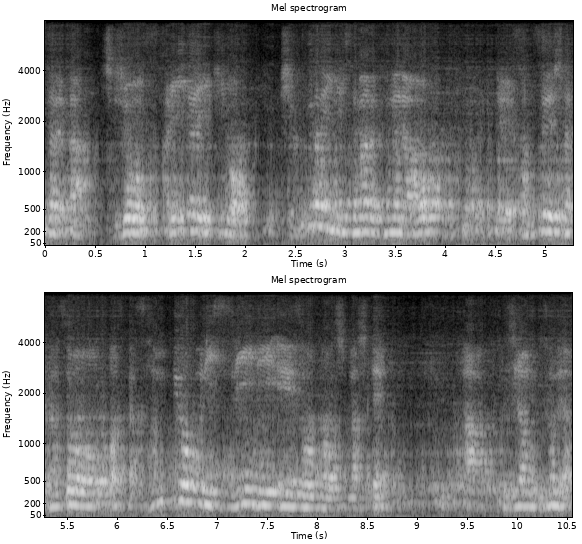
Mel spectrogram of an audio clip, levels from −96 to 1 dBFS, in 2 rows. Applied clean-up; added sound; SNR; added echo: neural separator model SepFormer DNS4.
